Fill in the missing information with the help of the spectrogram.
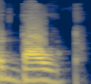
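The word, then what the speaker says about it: doubt: को आ plus O B silent रहेगा बी को नहीं पढ़ते क्योंकि कि जब कभी भी बी के बाद टी आए किसी भी शब्द के अंत में तो बी साइलेंट होता है और एम के बाद अगर बी आए तो वहां पर भी बी साइलेंट होगा। ठीक तो टी का क्या ट हो गया हो गया डाउट डाउट ठीक है प्यारे बच्चों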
